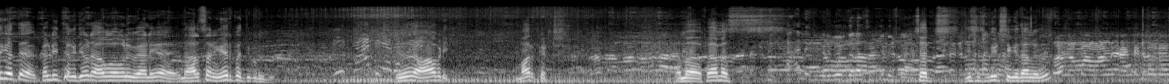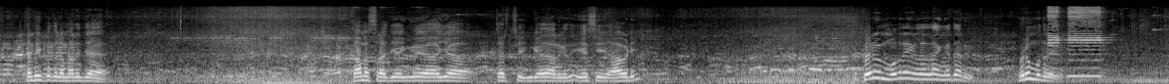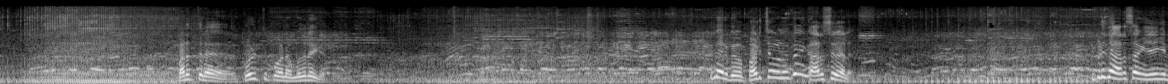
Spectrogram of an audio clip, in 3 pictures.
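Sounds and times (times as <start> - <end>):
crowd chatter: 0.0 - 35.0
street traffic noise: 0.0 - 35.0
vehicle engine rumble passing: 22.9 - 25.9.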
